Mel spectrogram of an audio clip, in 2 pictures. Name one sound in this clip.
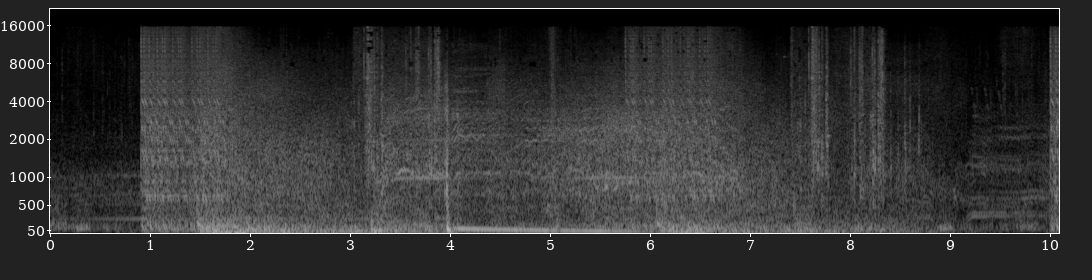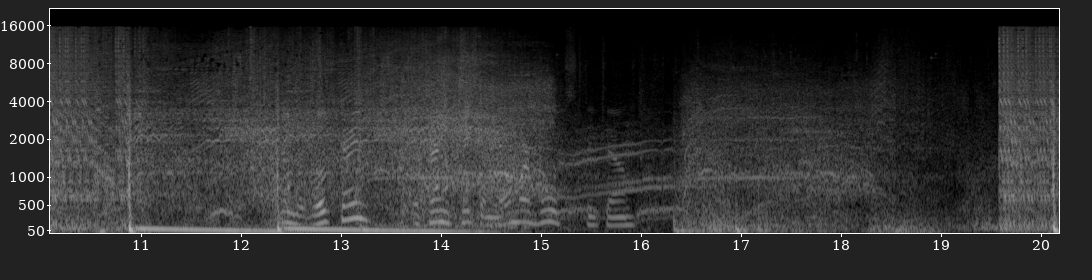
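Gunshots crack out in sharp bursts.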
